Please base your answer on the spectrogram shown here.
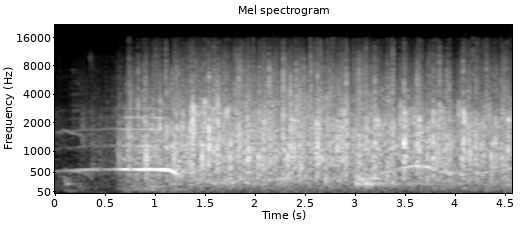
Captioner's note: audience applauding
